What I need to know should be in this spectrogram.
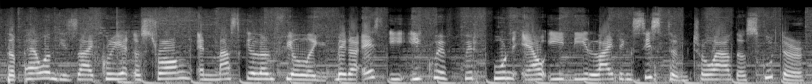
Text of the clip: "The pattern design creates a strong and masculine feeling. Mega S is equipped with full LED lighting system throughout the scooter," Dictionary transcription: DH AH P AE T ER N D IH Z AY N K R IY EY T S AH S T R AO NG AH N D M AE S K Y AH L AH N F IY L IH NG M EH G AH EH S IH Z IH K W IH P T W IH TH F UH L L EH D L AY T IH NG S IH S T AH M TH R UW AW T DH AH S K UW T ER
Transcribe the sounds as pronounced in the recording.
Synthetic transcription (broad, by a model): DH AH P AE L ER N D IH Z AY N K R IY EY T AH S T R AO NG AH N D M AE S K Y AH L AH N F IY L IH NG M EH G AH EH S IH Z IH K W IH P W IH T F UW N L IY D L AY T IH NG S IH S T AH M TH R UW AW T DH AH S K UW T ER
